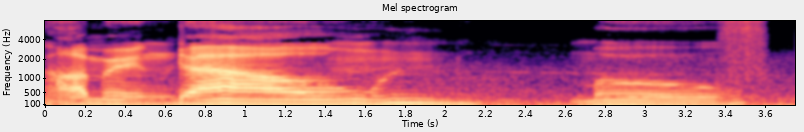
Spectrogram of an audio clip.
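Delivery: echoing, drawn-out voice from above, falling downward. A game master voices an unseen figure calling down to the party: echoing voice from above. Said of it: "this echoing voice from up above".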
